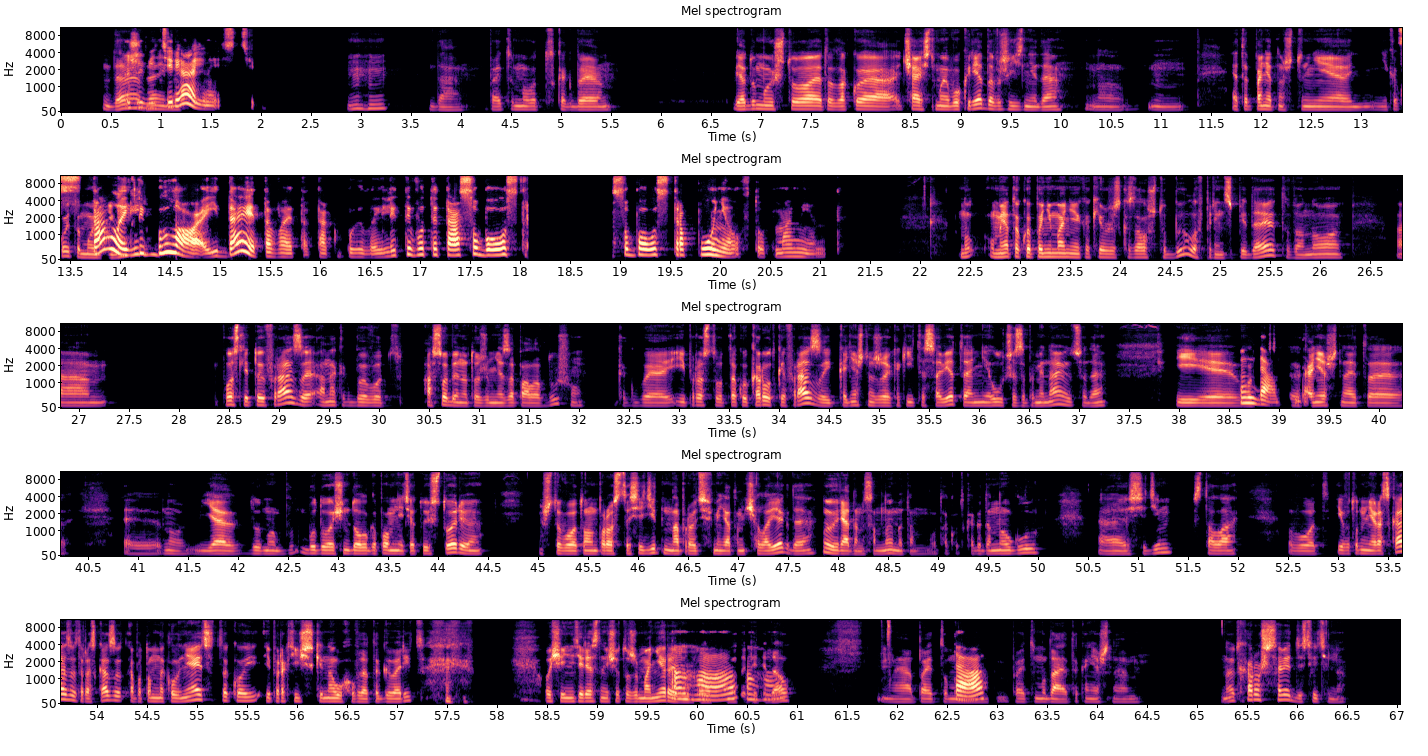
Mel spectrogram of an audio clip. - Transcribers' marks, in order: tapping; other background noise; chuckle; tongue click
- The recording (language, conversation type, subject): Russian, podcast, Какой совет от незнакомого человека ты до сих пор помнишь?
